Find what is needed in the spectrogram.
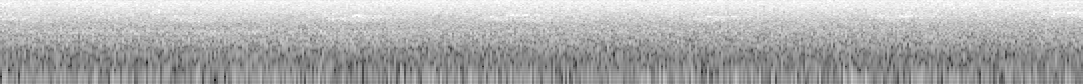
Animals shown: Red-eyed Vireo (Vireo olivaceus)

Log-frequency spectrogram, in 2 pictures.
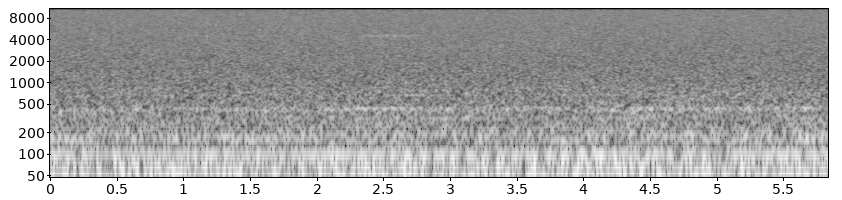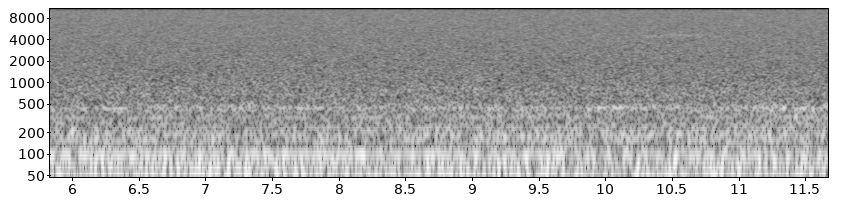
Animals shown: Black-throated Green Warbler (Setophaga virens)

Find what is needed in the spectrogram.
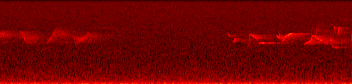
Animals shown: Scarlet Tanager (Piranga olivacea)
Rose-breasted Grosbeak (Pheucticus ludovicianus)
Ovenbird (Seiurus aurocapilla)

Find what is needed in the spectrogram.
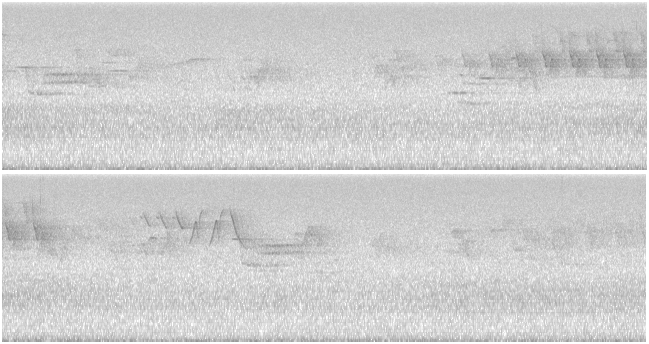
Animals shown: Chestnut-sided Warbler (Setophaga pensylvanica)
Red-eyed Vireo (Vireo olivaceus)
Eastern Wood-Pewee (Contopus virens)
Ovenbird (Seiurus aurocapilla)
Wood Thrush (Hylocichla mustelina)

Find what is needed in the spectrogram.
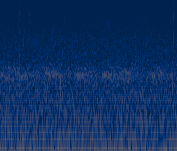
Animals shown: American Crow (Corvus brachyrhynchos)

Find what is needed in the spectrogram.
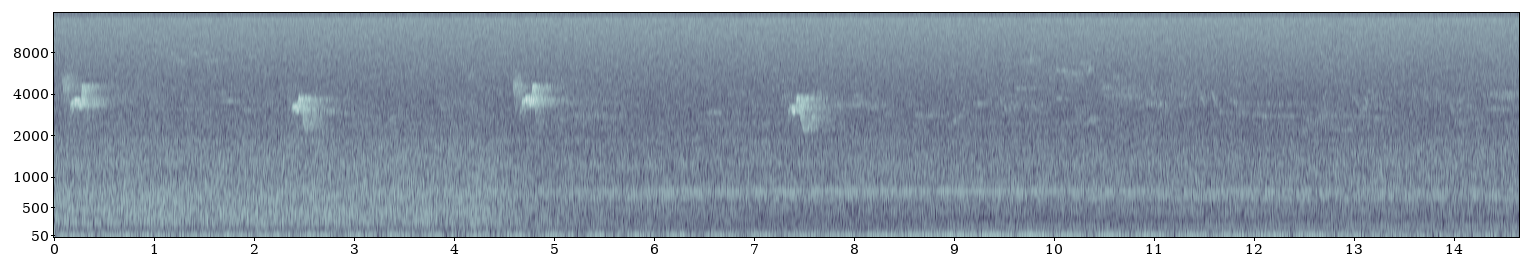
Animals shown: Brown Creeper (Certhia americana)
Blue-headed Vireo (Vireo solitarius)
Purple Finch (Haemorhous purpureus)
Red-winged Blackbird (Agelaius phoeniceus)

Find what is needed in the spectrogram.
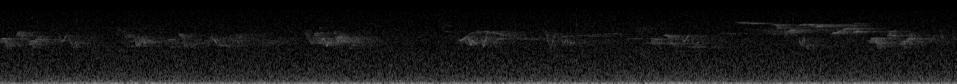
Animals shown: Eastern Wood-Pewee (Contopus virens)
Brown Creeper (Certhia americana)
Red-eyed Vireo (Vireo olivaceus)
Wood Thrush (Hylocichla mustelina)

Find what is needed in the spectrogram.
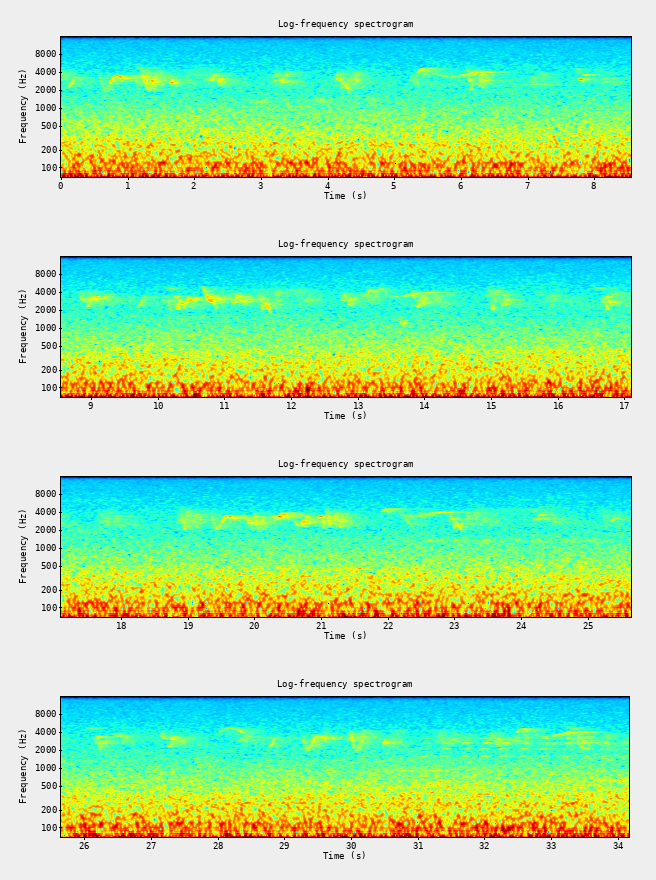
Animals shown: Eastern Wood-Pewee (Contopus virens)
Common Raven (Corvus corax)
Scarlet Tanager (Piranga olivacea)
Wood Thrush (Hylocichla mustelina)
Red-breasted Nuthatch (Sitta canadensis)
Red-eyed Vireo (Vireo olivaceus)

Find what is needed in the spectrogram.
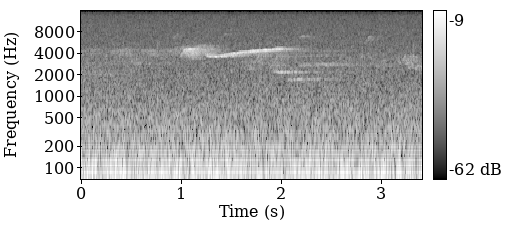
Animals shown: Red-eyed Vireo (Vireo olivaceus)
Black-throated Blue Warbler (Setophaga caerulescens)
Wood Thrush (Hylocichla mustelina)
Eastern Wood-Pewee (Contopus virens)

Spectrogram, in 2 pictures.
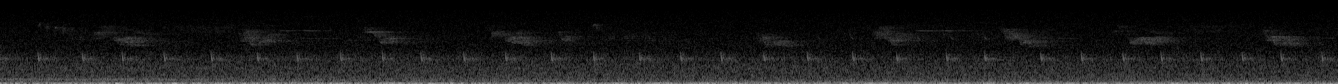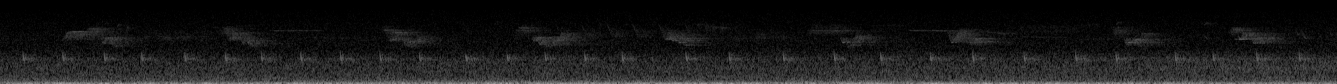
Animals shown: Ovenbird (Seiurus aurocapilla)
Black-capped Chickadee (Poecile atricapillus)
Red-eyed Vireo (Vireo olivaceus)
Black-throated Green Warbler (Setophaga virens)
Eastern Chipmunk (Tamias striatus)

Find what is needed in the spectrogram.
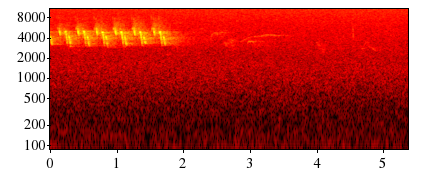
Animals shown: Eastern Wood-Pewee (Contopus virens)
Ovenbird (Seiurus aurocapilla)
Blue-headed Vireo (Vireo solitarius)

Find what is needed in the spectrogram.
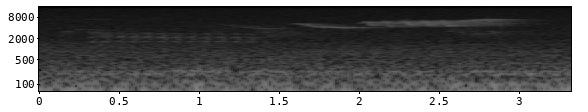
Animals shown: Black-throated Blue Warbler (Setophaga caerulescens)
White-breasted Nuthatch (Sitta carolinensis)

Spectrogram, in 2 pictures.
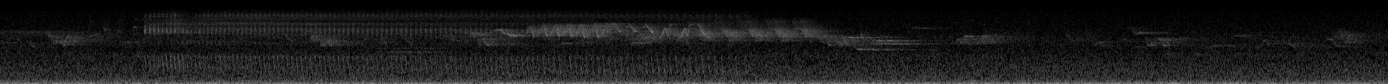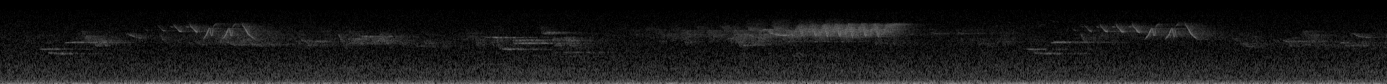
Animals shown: American Robin (Turdus migratorius)
Pine Warbler (Setophaga pinus)
Ovenbird (Seiurus aurocapilla)
Black-throated Blue Warbler (Setophaga caerulescens)
Red-eyed Vireo (Vireo olivaceus)
Red Squirrel (Tamiasciurus hudsonicus)
Chestnut-sided Warbler (Setophaga pensylvanica)
Rose-breasted Grosbeak (Pheucticus ludovicianus)
Wood Thrush (Hylocichla mustelina)

